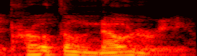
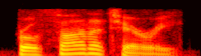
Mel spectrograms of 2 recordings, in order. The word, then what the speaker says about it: prothonotary: the entire 1780s he was something called a prothome notary or profanitary you know what let's see how that's supposed to be pronounced prothonotary notary not helpful at any rate today we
